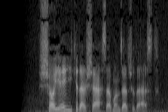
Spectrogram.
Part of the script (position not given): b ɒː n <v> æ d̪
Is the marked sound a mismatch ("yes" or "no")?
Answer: yes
